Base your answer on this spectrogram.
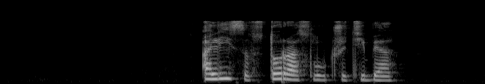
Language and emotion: Russian, angry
